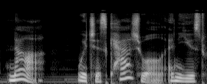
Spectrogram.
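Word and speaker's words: 나: There's na, pronounced na, which is casual and used with close friends.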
